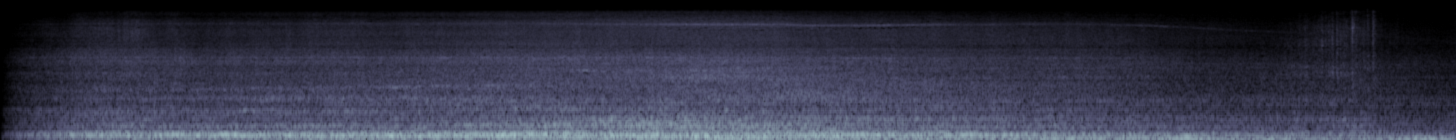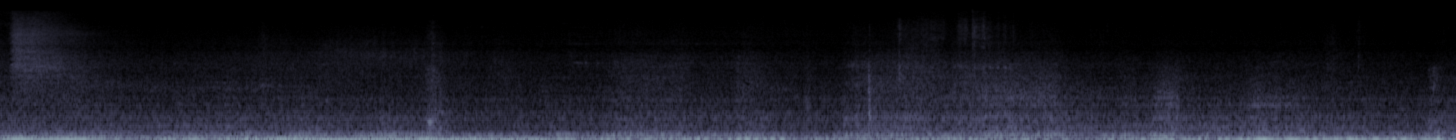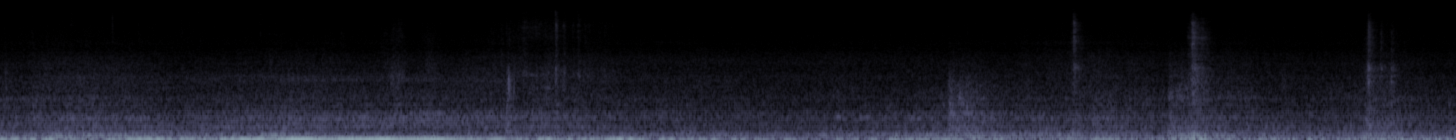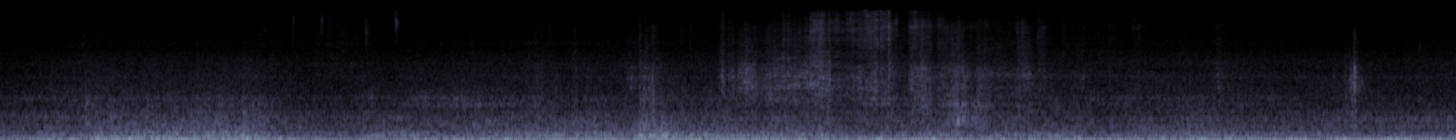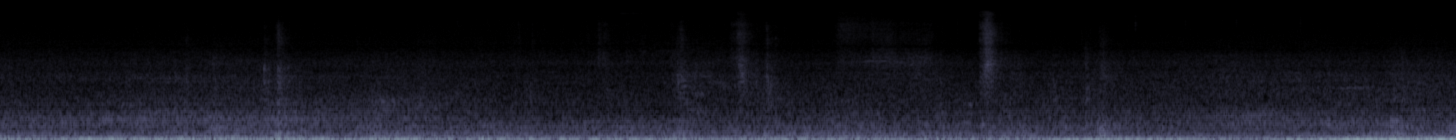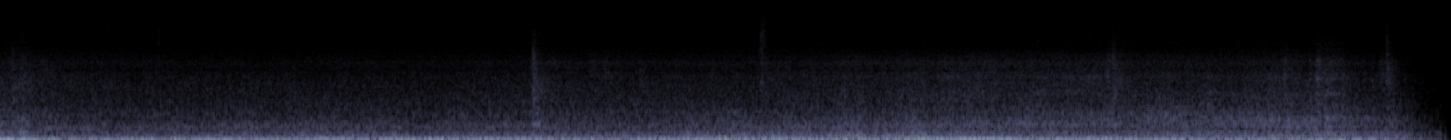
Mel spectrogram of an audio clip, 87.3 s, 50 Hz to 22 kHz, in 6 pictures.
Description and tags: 19.08.2011: twentieth day of ethnographic research about truck drivers culture. Hamburg in Germany. The noise made by huge container crane. The yard of sud west terminal in the river port in Hamburg.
